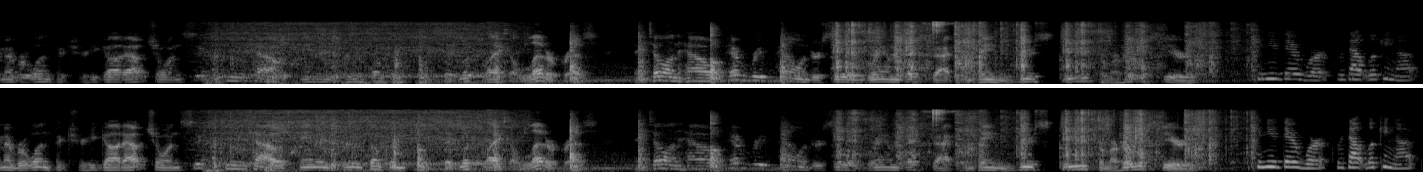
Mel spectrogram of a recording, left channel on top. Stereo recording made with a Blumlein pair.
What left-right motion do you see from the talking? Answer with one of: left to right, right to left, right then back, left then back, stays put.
left then back.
